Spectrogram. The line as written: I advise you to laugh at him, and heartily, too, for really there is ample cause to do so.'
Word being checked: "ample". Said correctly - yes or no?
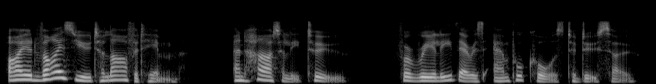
yes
